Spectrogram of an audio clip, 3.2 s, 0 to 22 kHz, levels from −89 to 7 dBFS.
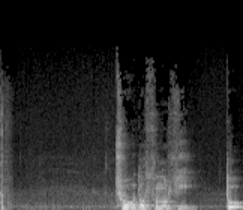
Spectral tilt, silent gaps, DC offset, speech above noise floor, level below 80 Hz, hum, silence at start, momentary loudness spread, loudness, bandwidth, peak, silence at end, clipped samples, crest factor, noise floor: -4.5 dB/octave; none; under 0.1%; 31 dB; -58 dBFS; none; 0 s; 17 LU; -16 LUFS; 15 kHz; 0 dBFS; 0 s; under 0.1%; 18 dB; -46 dBFS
